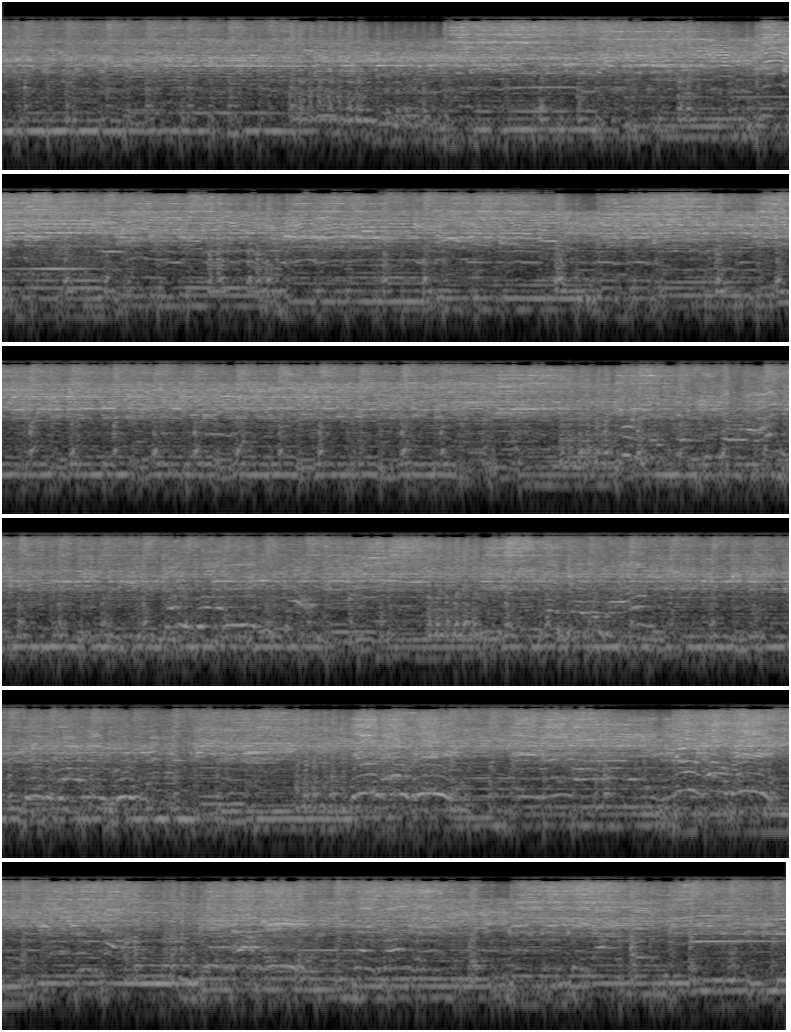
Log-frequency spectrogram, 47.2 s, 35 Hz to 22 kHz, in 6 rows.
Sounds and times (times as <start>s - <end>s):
Inside, large room or hall: 0.0s - 47.1s
Music: 0.0s - 47.1s.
